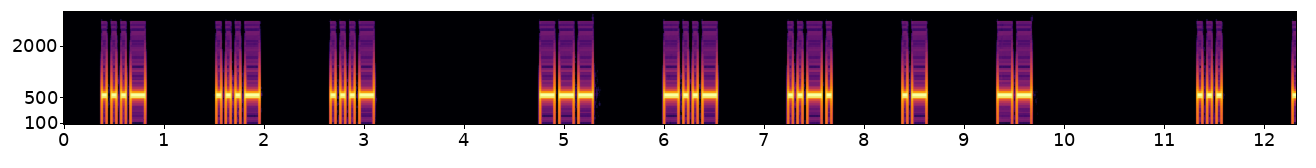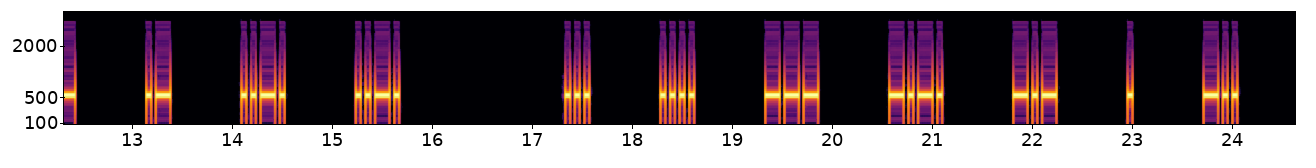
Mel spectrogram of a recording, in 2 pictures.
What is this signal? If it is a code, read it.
Morse code, heard as a keyed tone, about 25 wpm, spaced as for 10 wpm, 550 Hz. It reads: VVV OXFAM STAFF SHOCKED
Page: news-headlines-in-morse-code-at-10-wpm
